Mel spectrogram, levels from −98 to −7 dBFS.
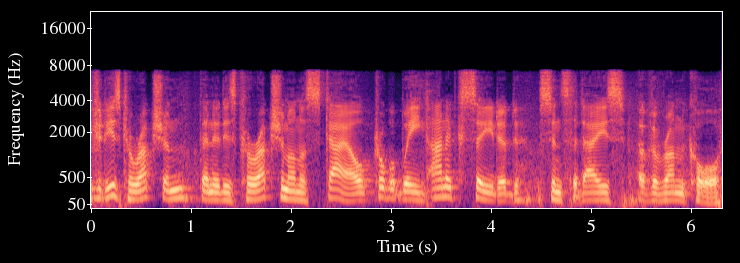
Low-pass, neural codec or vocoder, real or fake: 7.2 kHz; codec, 16 kHz, 0.5 kbps, X-Codec, HuBERT features, trained on LibriSpeech; fake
